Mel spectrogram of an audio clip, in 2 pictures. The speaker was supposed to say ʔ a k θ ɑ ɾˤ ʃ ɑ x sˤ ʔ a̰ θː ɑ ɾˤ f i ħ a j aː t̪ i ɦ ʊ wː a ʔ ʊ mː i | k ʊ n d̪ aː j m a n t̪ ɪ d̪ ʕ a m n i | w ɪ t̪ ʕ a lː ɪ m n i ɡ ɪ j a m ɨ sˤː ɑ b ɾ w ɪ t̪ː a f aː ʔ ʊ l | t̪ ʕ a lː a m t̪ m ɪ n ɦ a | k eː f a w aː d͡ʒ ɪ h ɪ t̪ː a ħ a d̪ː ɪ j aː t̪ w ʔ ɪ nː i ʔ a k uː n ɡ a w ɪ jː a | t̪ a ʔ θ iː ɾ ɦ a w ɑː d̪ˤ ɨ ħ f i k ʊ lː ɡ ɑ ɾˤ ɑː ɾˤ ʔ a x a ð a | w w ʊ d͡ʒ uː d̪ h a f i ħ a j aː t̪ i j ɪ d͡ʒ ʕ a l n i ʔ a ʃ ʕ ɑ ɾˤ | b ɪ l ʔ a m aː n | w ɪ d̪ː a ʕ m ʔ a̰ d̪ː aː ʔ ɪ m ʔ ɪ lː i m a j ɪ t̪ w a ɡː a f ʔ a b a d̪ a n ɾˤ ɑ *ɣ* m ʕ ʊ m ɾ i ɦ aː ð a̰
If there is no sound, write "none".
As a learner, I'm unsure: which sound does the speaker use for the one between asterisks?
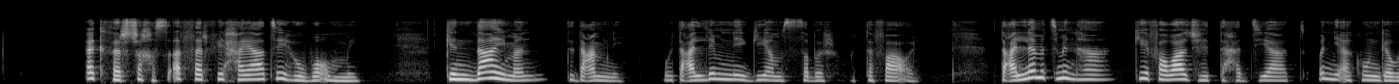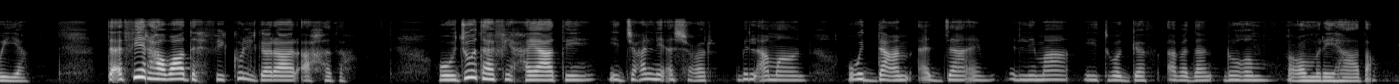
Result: ɣ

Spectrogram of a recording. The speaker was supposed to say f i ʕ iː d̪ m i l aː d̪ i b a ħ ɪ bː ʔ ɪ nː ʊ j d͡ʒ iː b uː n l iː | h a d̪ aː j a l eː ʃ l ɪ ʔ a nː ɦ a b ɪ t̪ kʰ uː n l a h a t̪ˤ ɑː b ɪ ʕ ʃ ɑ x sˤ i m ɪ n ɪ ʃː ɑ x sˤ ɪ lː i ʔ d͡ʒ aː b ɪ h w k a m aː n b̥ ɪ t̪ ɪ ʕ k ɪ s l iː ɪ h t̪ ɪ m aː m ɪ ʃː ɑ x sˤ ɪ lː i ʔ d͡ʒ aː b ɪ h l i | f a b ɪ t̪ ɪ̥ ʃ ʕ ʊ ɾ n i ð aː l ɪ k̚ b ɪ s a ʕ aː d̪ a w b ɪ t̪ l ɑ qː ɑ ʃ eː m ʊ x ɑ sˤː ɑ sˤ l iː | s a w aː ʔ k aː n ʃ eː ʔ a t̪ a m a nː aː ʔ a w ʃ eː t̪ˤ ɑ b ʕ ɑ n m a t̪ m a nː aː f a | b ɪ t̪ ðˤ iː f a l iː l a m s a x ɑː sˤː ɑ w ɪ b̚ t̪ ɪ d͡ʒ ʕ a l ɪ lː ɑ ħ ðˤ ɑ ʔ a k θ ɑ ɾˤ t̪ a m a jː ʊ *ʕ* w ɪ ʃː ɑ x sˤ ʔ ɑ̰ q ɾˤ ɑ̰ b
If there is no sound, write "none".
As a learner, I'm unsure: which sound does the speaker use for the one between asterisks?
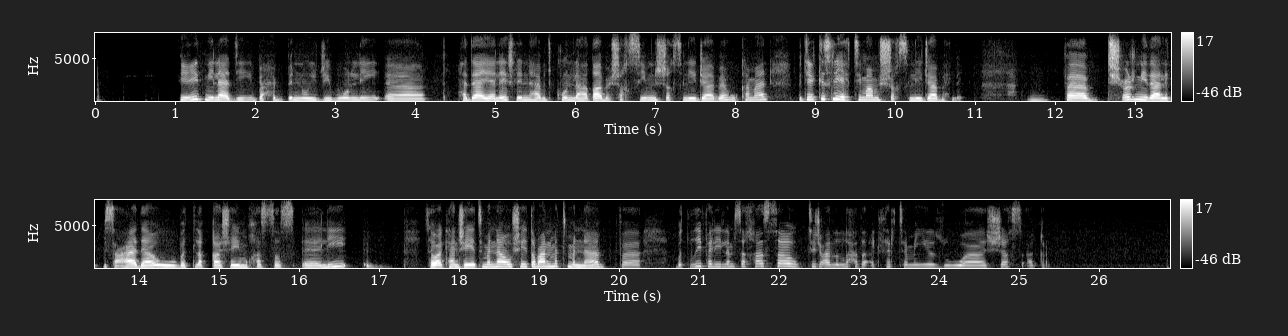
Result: z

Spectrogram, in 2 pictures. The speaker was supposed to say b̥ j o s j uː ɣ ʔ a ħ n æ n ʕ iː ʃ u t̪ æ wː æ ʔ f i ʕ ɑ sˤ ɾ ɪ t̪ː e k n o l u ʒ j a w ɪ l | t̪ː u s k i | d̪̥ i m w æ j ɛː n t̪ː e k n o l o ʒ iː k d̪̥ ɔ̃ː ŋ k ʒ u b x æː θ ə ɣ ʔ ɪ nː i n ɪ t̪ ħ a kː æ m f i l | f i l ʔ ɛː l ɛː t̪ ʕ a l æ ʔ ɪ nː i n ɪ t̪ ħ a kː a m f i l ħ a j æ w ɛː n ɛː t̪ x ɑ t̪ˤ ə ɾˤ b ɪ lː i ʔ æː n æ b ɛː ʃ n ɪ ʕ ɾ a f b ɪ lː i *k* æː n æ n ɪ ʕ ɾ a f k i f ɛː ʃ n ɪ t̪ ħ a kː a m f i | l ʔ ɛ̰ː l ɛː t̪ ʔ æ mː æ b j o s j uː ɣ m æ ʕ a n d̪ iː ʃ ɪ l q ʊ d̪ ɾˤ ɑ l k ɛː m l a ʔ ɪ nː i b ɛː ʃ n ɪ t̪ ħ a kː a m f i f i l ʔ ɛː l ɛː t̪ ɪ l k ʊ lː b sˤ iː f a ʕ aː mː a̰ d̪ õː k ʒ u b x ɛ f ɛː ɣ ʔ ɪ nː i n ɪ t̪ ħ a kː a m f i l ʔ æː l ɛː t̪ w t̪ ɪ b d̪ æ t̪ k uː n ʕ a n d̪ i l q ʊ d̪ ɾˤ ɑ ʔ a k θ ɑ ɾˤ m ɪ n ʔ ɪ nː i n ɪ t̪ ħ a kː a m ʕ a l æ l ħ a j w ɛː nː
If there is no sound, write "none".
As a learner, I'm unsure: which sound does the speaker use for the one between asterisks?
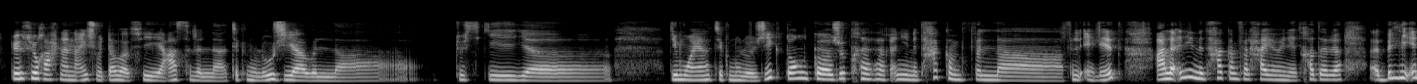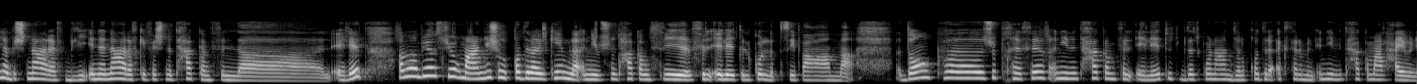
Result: ʔ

